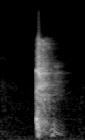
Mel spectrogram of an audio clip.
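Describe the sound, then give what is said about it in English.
A single sharp, explosive cough from a person who swallowed a little water the wrong way bursts out, trailing off over about half a second, with near silence before and after. “I swallowed a little bit of water in the wrong tube.”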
